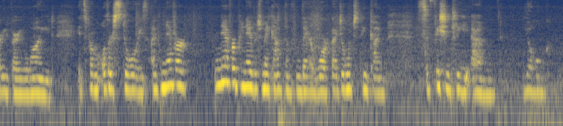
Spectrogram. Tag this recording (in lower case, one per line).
speech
